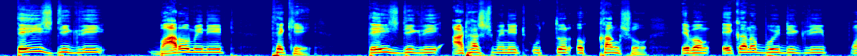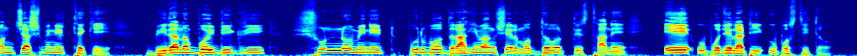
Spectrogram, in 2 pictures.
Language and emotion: Bengali, neutral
